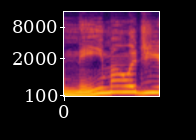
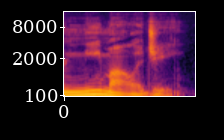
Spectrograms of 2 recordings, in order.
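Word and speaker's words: Neimology: word name n-e-i-m but i pronounce it name like a normal name you go okay so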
